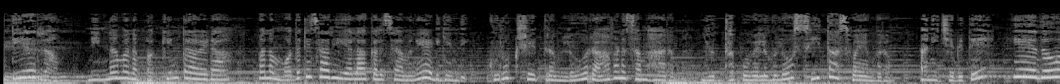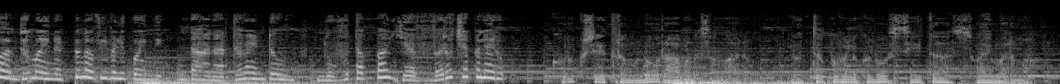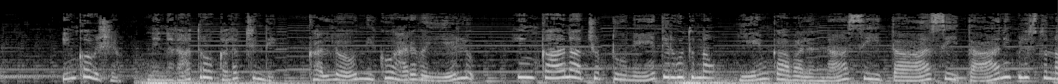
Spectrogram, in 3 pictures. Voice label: dialogue, Tamil; Seetha Ramam; Mrunal Thakur

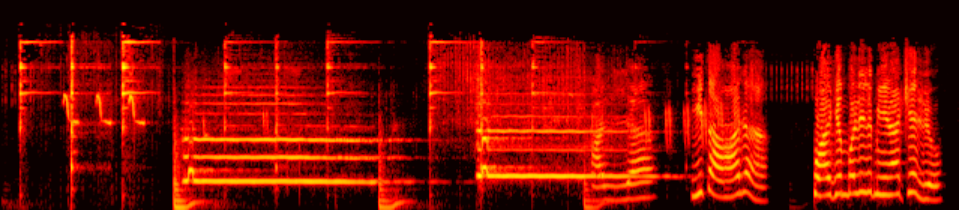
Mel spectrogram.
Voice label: comedy Malayalam dialogue; sreenivasan

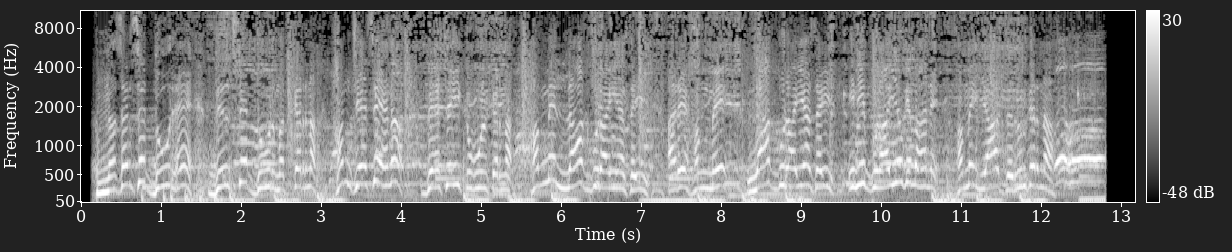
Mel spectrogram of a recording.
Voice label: attitude dialogue

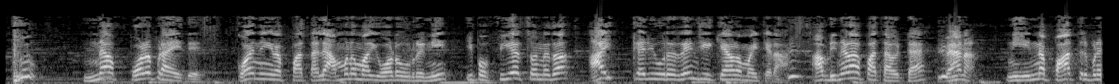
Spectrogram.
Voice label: comedy tamil dialogue; vadivelu

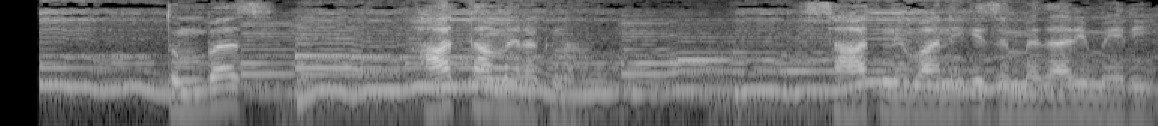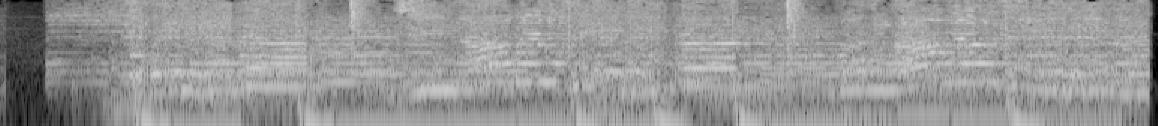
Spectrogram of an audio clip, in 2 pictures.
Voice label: romantic shayari hindi

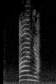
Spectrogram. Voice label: charming voice

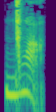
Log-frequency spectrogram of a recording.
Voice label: english

